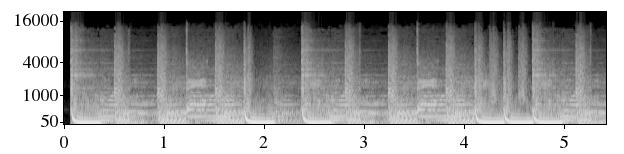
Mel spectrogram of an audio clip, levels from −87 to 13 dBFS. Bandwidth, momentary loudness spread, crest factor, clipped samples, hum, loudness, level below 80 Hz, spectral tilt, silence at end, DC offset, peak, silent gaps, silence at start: 14 kHz; 4 LU; 4 dB; 1%; none; -6 LUFS; -8 dBFS; -5.5 dB/octave; 0 s; 4%; 0 dBFS; none; 0 s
